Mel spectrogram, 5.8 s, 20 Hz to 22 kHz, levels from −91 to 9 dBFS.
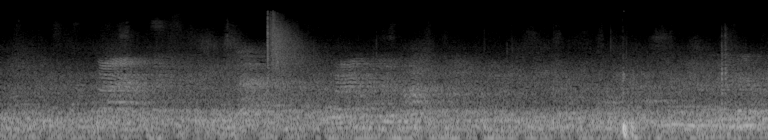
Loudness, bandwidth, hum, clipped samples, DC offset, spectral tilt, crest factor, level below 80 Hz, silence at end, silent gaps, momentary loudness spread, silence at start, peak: -31 LUFS; 16 kHz; none; under 0.1%; under 0.1%; -6.5 dB/octave; 24 dB; -42 dBFS; 0 s; none; 7 LU; 0 s; -8 dBFS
